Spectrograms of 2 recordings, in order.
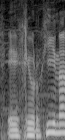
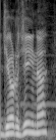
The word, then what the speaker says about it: Georgina: vida de la hermana Georgina. Nos han corregido también antes de ingresar al programa que no se pronuncia Georgina, sino Georgina, está mestizada, ¿no? Uh-huh. Nada de italiano.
